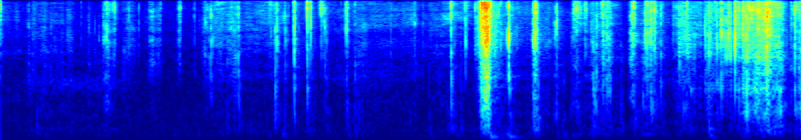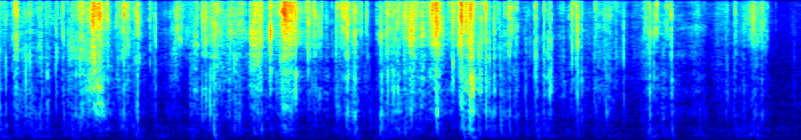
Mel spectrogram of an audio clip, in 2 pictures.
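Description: Foil wrapper of a Panini Contenders Draft Picks trading-card pack being torn open and crinkled. It starts with faint crackles, then loud crackling runs from about three seconds in until just before the end.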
